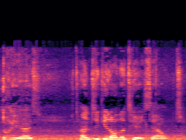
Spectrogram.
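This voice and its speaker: An American woman talking casually to her viewers in an informal, halting, rambling vlog style. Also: a little high, over loud music, low-quality recording. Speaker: vlogger.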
